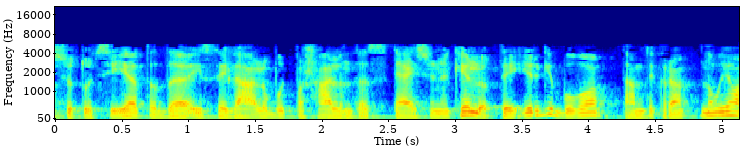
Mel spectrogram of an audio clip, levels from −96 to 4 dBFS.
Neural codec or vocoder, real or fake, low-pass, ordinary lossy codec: codec, 16 kHz, 8 kbps, FunCodec, trained on Chinese and English, 25 frames a second; fake; 5.4 kHz; MP3, 24 kbps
